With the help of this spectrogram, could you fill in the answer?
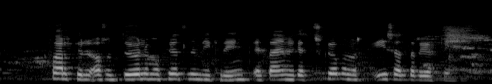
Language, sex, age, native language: Icelandic, female, 30-39, Icelandic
